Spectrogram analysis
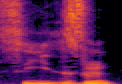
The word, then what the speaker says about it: szn: stream it even though it's not spelled season it's spelled s-z-n-s-z-n young people call It season or you can just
